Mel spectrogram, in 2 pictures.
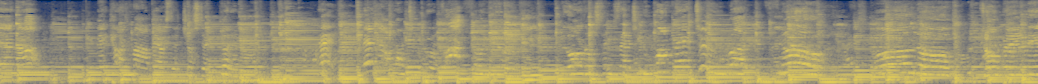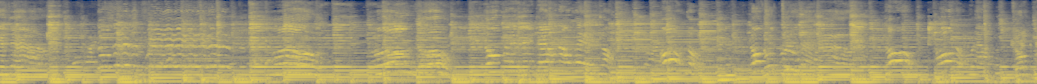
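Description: A strummed acoustic guitar played live, with a woman singing over it into a microphone.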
